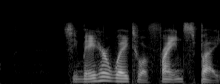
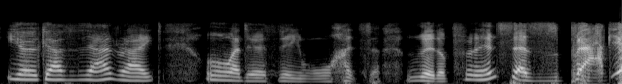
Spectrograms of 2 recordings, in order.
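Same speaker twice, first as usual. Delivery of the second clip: slow, louder, higher mocking taunt; taunting villain mare; 7 semitones higher, 5 dB louder, much slower than usual. A narrator's reading. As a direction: drag it out to mock them.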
